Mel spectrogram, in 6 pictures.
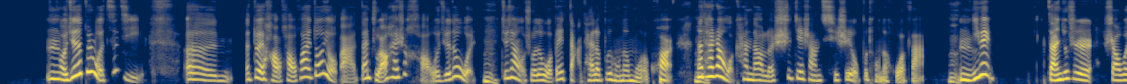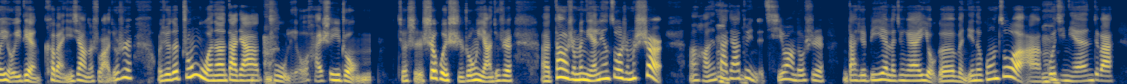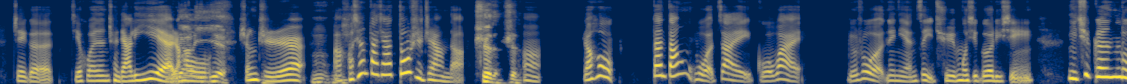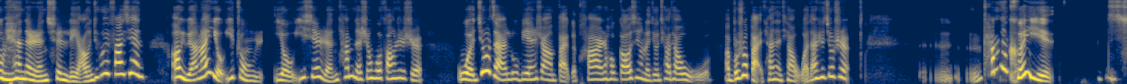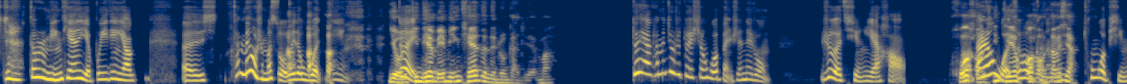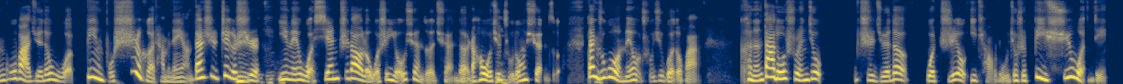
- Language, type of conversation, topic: Chinese, podcast, 混合文化背景对你意味着什么？
- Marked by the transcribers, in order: teeth sucking; tapping; swallow; throat clearing; laughing while speaking: "边"; tsk; chuckle; laugh; stressed: "必须"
